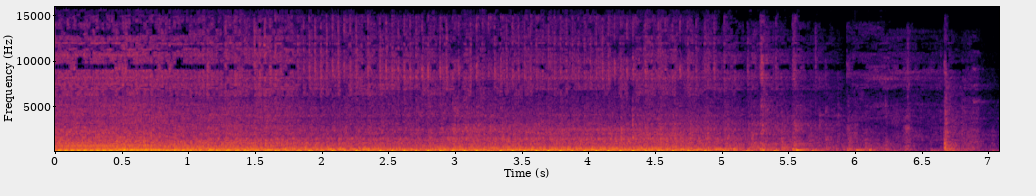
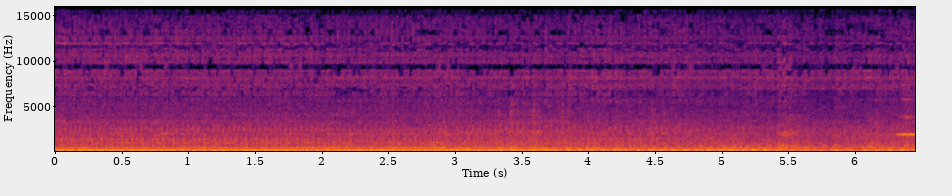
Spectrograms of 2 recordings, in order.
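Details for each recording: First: Craftsman riding lawn tractor (part 917.273760) after carb and fuel fix, run without the filter: single cylinder thumping evenly about three to four beats a second, no stumbling, then winding down; fuel starvation cured, running normally. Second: Craftsman riding lawn tractor 917.273760, free, loose pulley and exhaust, after carburetor work: uneven single-cylinder putter with dropped beats and stumbling firing like a hit-and-miss engine; fuel starvation from restricted filter.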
